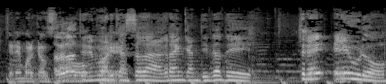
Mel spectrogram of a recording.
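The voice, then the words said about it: Man putting on a woman's voice. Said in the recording (Spanish): “tienes que poner voz de mujer”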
